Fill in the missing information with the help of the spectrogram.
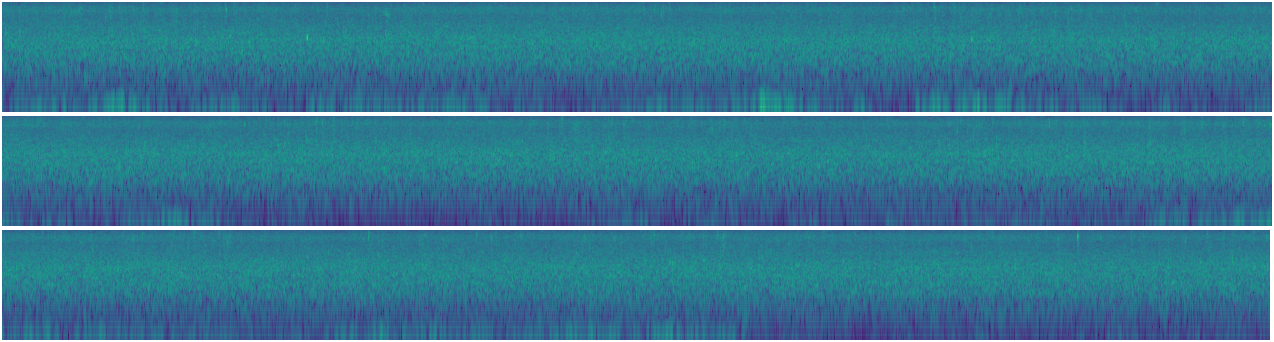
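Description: Steady rushing of flowing stream water, even and unbroken, with a few faint taps in the first several seconds.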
